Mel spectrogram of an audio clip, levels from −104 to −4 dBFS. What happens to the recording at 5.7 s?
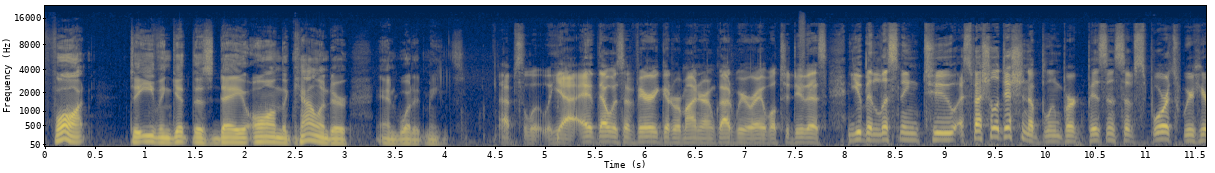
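Nothing goes wrong at 5.7 s: the speech there plays through intact, with no dropout, click, distortion or other fault.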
